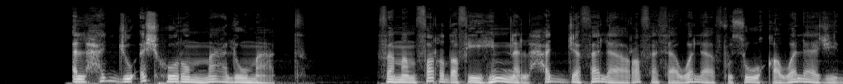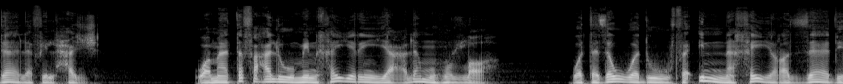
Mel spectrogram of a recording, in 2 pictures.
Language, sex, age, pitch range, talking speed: Arabic, male, 50-69, 85-120 Hz, 90 wpm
